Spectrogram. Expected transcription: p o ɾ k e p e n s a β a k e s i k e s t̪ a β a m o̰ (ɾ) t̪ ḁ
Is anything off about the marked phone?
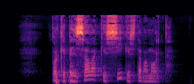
no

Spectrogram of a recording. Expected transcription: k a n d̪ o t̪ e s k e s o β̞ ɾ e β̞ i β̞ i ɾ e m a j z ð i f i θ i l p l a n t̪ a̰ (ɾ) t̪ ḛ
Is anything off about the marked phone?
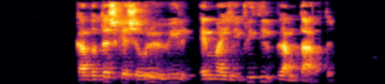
no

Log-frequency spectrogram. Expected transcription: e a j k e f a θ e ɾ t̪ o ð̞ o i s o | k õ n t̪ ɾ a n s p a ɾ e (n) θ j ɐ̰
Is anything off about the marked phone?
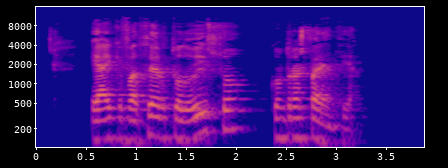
no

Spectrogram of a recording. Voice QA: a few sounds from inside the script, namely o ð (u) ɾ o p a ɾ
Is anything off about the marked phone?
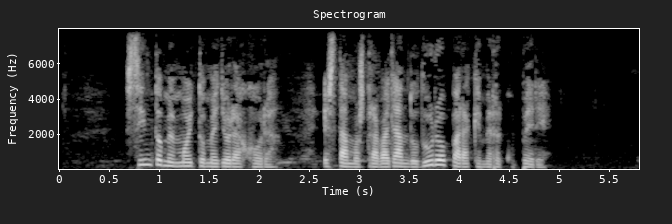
no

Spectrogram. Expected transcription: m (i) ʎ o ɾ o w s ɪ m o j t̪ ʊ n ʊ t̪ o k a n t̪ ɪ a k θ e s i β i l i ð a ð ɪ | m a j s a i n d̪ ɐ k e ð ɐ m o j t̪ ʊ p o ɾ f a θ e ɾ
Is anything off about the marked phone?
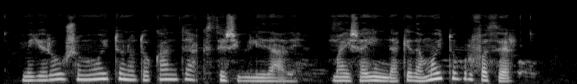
yes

